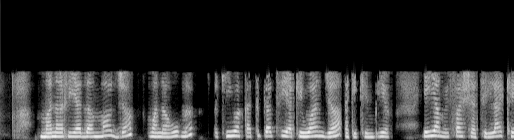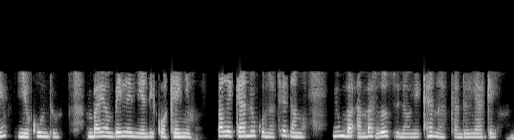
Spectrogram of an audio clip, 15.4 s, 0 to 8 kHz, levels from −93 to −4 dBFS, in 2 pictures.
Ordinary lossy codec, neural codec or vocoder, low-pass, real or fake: AAC, 16 kbps; codec, 16 kHz in and 24 kHz out, 0.9 kbps, LongCat-Audio-Codec, fine tuned four codebook decoder; 7.2 kHz; fake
